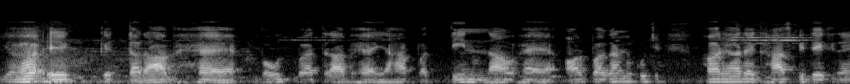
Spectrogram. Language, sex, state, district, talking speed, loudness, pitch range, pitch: Hindi, male, Bihar, Jahanabad, 160 wpm, -21 LUFS, 105-120 Hz, 110 Hz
